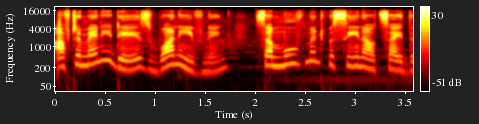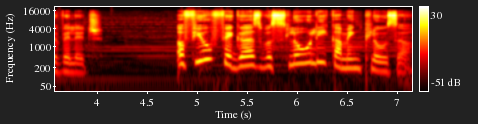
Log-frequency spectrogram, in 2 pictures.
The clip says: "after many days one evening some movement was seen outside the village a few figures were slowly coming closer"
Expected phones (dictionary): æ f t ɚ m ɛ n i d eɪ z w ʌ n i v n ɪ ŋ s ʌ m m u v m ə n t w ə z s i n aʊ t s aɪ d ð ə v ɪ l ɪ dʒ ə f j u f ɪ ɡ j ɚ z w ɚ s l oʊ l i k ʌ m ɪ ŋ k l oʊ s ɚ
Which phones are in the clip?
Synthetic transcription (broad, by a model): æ f t ɚ m ɛ n i d eɪ z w ʌ n i v n ɪ ŋ s ʌ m m u v m ə n t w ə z s i n aʊ t s aɪ d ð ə v ɪ l ɪ dʒ ə f j u f ɪ ɡ ɚ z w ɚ s l oʊ l i k ʌ m ɪ ŋ k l oʊ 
